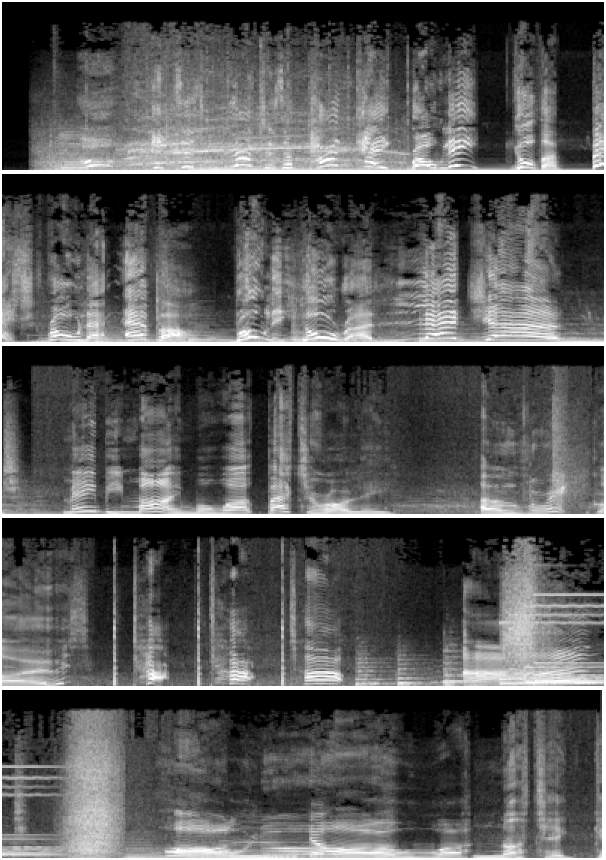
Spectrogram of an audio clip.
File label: animation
